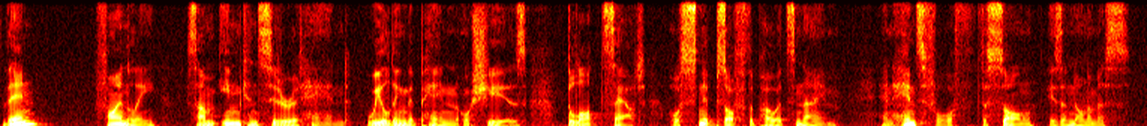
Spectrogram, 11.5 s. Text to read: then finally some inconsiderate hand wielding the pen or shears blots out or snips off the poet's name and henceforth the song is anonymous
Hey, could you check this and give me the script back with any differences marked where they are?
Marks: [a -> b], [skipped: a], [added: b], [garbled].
then finally some inconsiderate hand wielding the pen or shears blots out or snips off the poet's name and henceforth the song is anonymous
